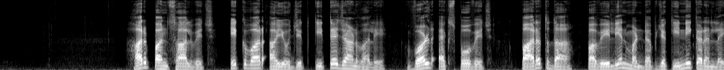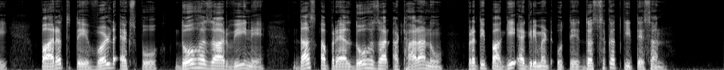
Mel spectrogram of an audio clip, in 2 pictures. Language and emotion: Punjabi, neutral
